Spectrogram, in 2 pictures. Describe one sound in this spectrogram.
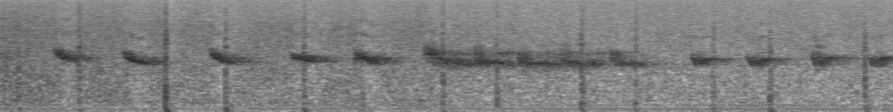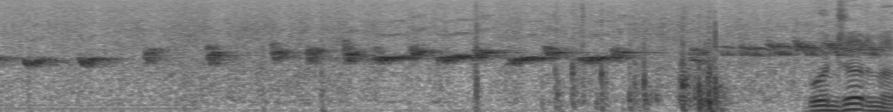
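A horse's hooves thud on soft ground at a walk.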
